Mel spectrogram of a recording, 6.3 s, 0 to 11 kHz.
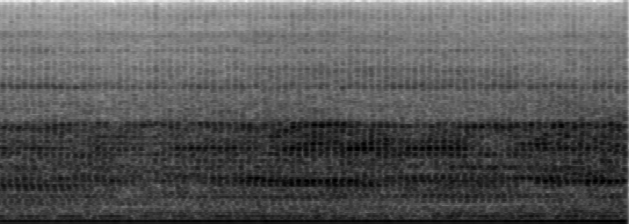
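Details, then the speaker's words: Mercedes SL500 with Active Body Control hydraulic suspension: loud, rhythmic knocking of about three to four beats a second coming directly from the ABC pump, which has failed internally and can no longer produce pressure. "now in this case it's making a loud noise I haven't heard this noise before I've seen a whole lot of failed ABC systems but I've never heard this loud noise it's coming directly from that pump"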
